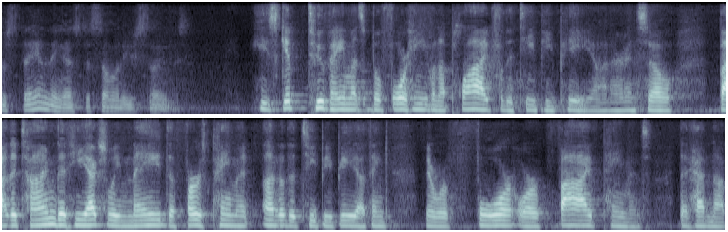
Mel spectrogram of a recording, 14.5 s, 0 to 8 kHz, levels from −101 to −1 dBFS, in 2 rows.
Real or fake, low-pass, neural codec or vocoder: fake; 7.2 kHz; codec, 16 kHz, 1.1 kbps, Voila-Tokenizer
